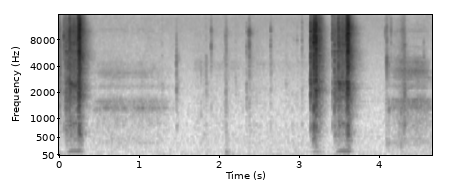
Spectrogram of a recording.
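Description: A Nikon F3 with an MD4 motor drive fires its shutter in crisp mechanical bursts: one near the start, a quick pair later, then a softer final release, with quiet pauses between.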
